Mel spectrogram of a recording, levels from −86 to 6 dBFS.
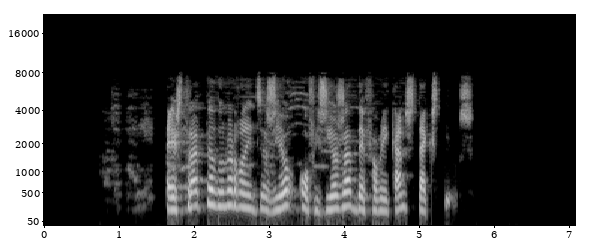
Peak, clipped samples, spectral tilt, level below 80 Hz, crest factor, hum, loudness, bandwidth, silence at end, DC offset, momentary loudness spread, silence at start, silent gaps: -2 dBFS; under 0.1%; -3 dB/octave; -64 dBFS; 18 dB; none; -18 LUFS; 8.2 kHz; 1.4 s; under 0.1%; 10 LU; 1.65 s; none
